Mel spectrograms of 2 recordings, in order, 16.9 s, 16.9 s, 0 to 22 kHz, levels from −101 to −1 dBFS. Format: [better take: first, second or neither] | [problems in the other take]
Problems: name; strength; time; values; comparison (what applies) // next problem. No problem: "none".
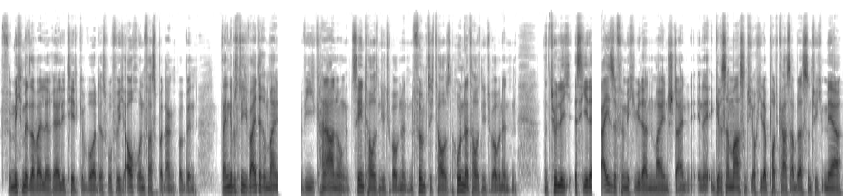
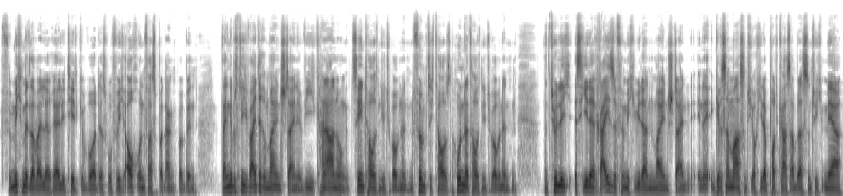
second | audio cutting out; at 5.5 s and at 12 s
